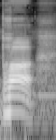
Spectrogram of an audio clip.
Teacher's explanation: जब दोनों होस्ट सट रहे हैं, दोनों ओठों के सटने से ये भ निकल रहा है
